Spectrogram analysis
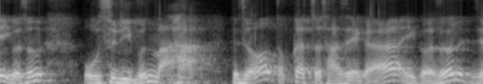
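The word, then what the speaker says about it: maja: 입은 이제 마 이게 여기는 마야라 돼 있는데이 발음이 마하가 맞습니다 마하 스페인어 발음이 그죠 마자 아니라 마하 마야도 아니고 마하 근데 근데이 마라는게 특별한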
